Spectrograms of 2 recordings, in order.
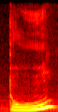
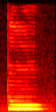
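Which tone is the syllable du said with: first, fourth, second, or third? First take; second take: second; first. First: It is said with a rising pitch. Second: It is said with a high level pitch.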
